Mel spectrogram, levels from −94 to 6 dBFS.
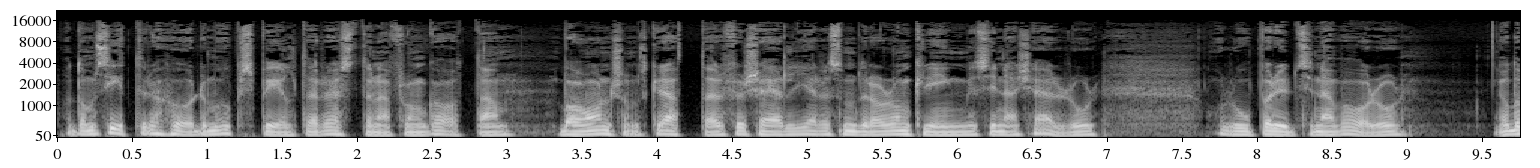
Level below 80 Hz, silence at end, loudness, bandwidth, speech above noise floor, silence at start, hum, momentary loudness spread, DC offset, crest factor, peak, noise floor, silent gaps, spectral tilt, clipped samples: -30 dBFS; 0 s; -14 LUFS; 16 kHz; 26 dB; 0.05 s; none; 6 LU; 0.3%; 14 dB; 0 dBFS; -39 dBFS; none; -6 dB/octave; under 0.1%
